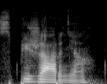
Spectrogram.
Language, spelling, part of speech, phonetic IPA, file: Polish, spiżarnia, noun, [spʲiˈʒarʲɲa], Pl-spiżarnia.ogg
